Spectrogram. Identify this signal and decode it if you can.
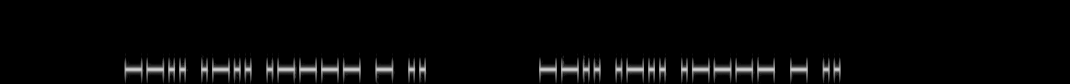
Morse code, heard as a keyed tone, about 22 wpm, 700 Hz. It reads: ZL1TI ZL1TI
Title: DXCC-100 Call Signs - 5 Characters - Repeated 2x - 22wpm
